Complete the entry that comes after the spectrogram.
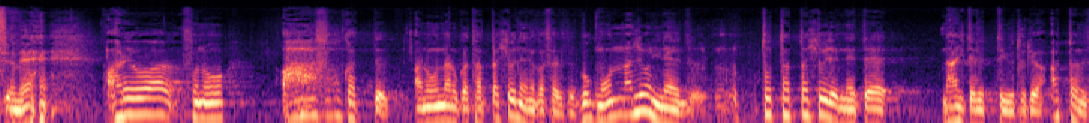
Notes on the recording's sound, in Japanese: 小豆島で「喋楽苦（しゃべらく）」と題して行われたトークイベントの模様をお送りします。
